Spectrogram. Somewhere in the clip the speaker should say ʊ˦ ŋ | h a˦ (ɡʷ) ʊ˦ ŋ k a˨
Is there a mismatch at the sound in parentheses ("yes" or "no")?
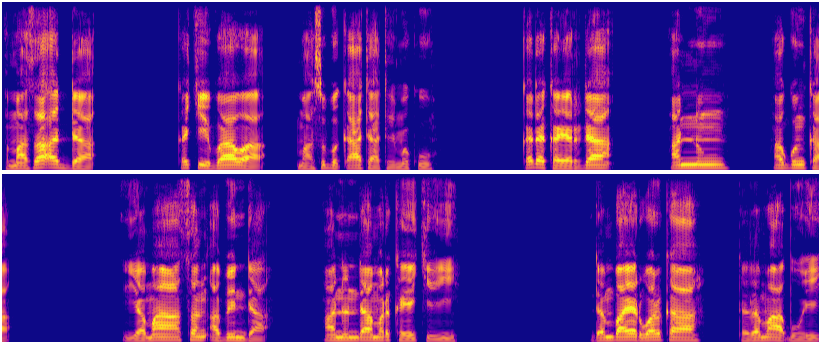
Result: no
